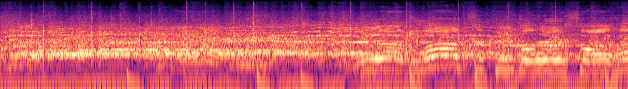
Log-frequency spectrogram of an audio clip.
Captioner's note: crowd cheering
